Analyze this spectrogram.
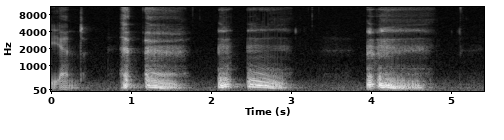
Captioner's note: reflux noises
